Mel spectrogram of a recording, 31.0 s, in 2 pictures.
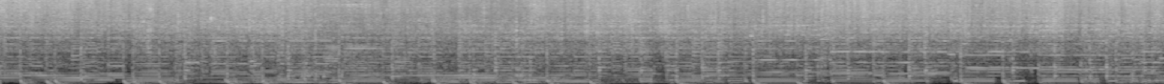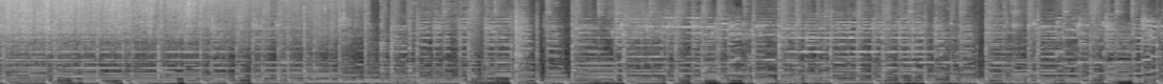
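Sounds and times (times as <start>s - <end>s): wooden spatula stirring: 0.0s - 20.4s
food sizzling in hot oil: 0.0s - 20.5s.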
